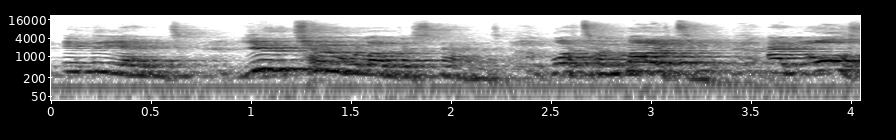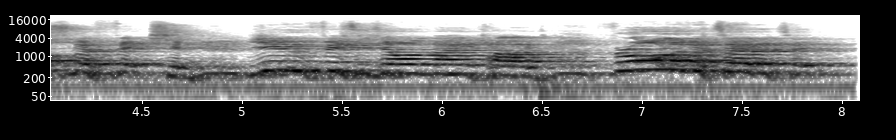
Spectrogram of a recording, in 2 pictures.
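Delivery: loud, high prophecy of God's own grief; shouted curse. Retold or imitated. Mother cursing God over her lost baby, loud shout. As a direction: hurl it at God like a threat. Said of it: "shouting these curses".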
